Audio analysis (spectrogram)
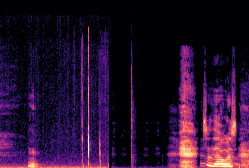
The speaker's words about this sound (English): So that was my our dog snoring in the night, adding to the sound, the cacophony of the wind. The wind, my pills, and the dog snoring.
